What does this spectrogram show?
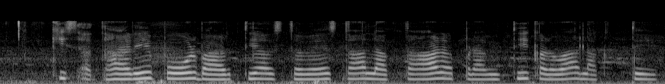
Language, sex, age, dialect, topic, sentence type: Magahi, female, 18-24, Northeastern/Surjapuri, agriculture, statement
